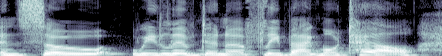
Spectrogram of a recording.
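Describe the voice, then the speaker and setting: A woman talks with an American accent at a medium pitch. Her intonation is monotone and flat, with audible room echo. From Massachusetts, Boston area. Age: 80s+. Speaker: painter. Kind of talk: interview, life story. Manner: halting.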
